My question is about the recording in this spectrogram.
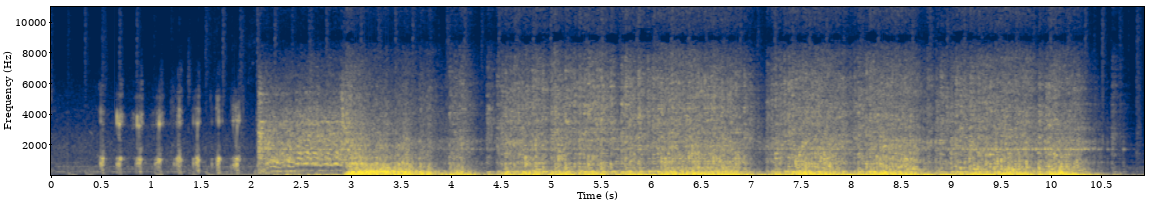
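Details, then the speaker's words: Supercharged Gen 3 swapped 1979 Fox body pace car with 10R80, first start with no tune whatsoever: several quick starter pulses, then a loud, deep, somewhat uneven roar that keeps running. "oh all right we got no tune yeah no tune whatsoever"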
